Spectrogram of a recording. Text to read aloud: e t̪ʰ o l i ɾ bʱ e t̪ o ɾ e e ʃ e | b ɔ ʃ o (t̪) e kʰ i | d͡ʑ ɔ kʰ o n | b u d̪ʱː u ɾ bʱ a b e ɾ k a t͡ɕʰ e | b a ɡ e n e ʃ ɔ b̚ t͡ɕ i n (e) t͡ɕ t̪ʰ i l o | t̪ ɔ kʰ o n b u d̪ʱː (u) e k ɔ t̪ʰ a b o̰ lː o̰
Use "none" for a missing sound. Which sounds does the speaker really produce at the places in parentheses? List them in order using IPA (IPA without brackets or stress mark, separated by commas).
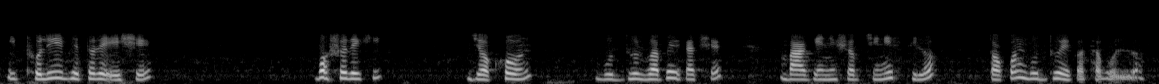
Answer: d̪, i, u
